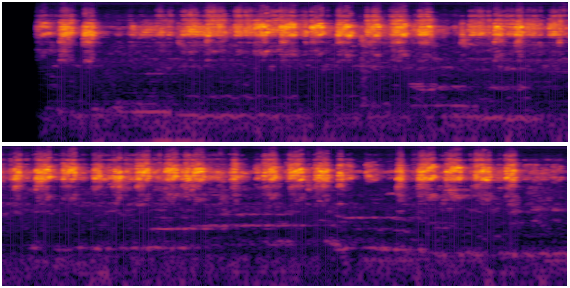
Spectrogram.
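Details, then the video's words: Swiftlet sound from Jember city, Indonesia, used to check a location: rapid high, dry chirps, about four each second, somewhat uneven in rhythm, over faint low hum and soft tonal background sounds. "Suara Cek lokasi Burung Walet Jember Kota"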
